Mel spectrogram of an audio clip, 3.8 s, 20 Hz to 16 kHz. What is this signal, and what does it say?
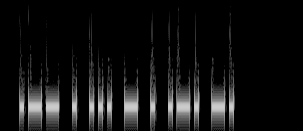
Morse code, heard as a keyed tone, about 22 wpm, 700 Hz. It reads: WESTERN
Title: Sentences from Top 1000 Words - Review Part 7 - New Word Drill - 22wpm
